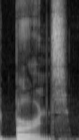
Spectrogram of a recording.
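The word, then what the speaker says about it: Børns: We got Matt and Kim, Shaggy, and Burns, except I pronounce his name Burns because, fun fact, the O in his name, it's got like a little cross, like, it's got like a little slash across it, and that is, in fact, it's a Norwegian letter, and I know a bit of Norwegian, so I know that that's not pronounced with like O, that's pronounced E, so it's actually Burns.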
